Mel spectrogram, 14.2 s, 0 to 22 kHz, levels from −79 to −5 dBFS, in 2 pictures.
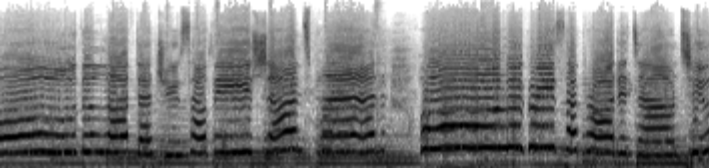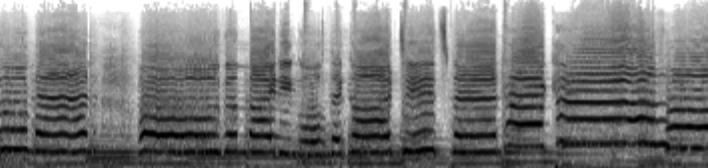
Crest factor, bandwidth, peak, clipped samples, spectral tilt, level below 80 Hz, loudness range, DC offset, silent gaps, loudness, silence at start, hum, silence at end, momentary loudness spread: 6 dB; over 20 kHz; 0 dBFS; under 0.1%; -3.5 dB/octave; -28 dBFS; 2 LU; under 0.1%; none; -6 LUFS; 0 s; none; 0 s; 5 LU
